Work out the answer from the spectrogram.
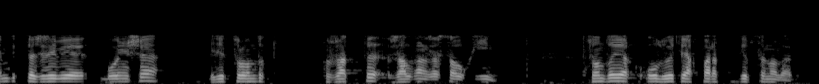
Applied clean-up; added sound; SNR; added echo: classical method spectral subtraction.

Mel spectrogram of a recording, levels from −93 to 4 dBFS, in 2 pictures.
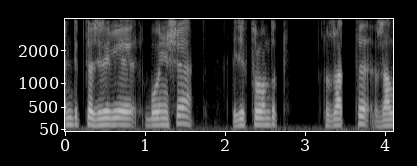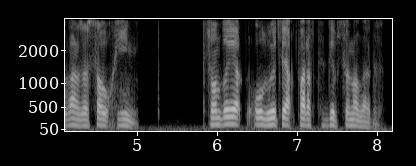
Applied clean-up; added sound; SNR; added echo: neural diffusion model UNIVERSE++.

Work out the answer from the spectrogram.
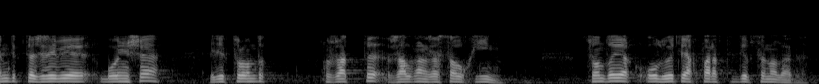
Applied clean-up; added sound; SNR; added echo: none; none; none; none.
